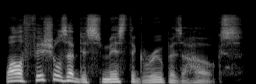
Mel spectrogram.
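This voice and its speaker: A man's voice: fairly low pitch, huge pitch swings, fairly quick, dry recording, studio quality. A man playing a male TV news anchor in a drama, delivering a scripted report in a formal newsreader manner. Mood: grave, composed. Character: male TV news anchor, composed then alarmed.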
